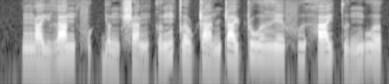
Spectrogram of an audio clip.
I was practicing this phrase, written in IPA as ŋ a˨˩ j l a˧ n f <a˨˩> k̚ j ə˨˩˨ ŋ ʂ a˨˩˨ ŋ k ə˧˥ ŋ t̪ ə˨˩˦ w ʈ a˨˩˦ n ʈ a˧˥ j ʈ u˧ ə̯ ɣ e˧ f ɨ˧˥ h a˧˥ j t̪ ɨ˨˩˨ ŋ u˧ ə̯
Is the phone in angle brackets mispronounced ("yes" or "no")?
yes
